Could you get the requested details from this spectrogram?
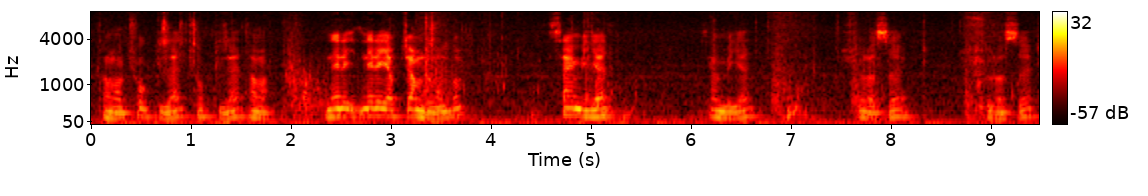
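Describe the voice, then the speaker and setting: A gamer gives casual commentary on his own gameplay, talking to himself and breaking into frantic shouting and rapid repeated words. His voice is medium-pitched, and the background is noisy.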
